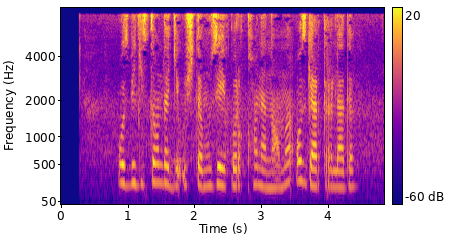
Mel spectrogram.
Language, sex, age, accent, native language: Uzbek, female, 19-29, Toshkent viloyati, Uzbek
